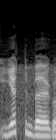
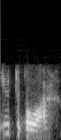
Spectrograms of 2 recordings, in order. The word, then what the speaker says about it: Göteborg: It really depends on what language you're speaking when you say the name of that city, but I think the Swedes would say Göteborg.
